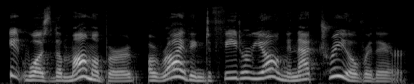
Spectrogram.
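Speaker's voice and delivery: a hint of dog voice, trailing off; lightly voiced talking dog. Dog explains the bird.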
